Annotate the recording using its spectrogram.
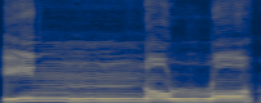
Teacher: Dan jangan tebalkan nun. Yang tebal tu pada lam je. Inna. Na masih lagi keadaan yang asal dia.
